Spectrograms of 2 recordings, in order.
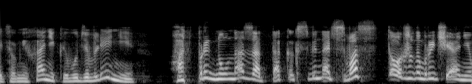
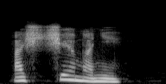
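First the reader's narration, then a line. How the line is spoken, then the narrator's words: Swineherd's trembling question. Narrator (Russian): Дрожащим голосом осведомился свинарь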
